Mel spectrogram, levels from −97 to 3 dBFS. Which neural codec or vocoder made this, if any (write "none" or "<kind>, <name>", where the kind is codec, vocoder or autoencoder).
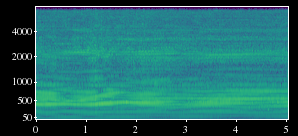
none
